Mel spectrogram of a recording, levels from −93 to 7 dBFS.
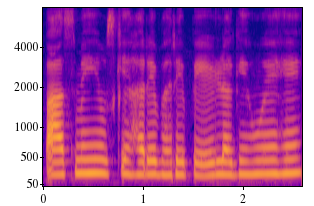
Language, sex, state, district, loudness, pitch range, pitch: Hindi, female, Madhya Pradesh, Bhopal, -19 LUFS, 210-225 Hz, 215 Hz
